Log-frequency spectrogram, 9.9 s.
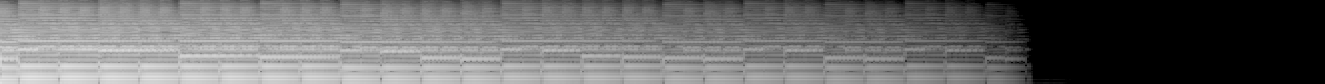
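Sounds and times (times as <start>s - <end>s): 
boss battle background music: 0.0s - 7.2s.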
